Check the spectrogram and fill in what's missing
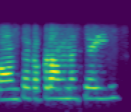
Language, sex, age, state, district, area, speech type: Urdu, female, 30-45, Uttar Pradesh, Rampur, urban, conversation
